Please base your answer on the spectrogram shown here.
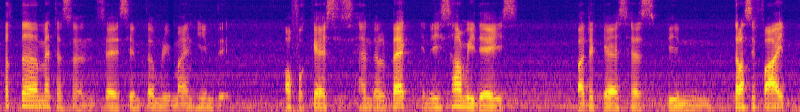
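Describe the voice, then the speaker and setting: A man's voice: lowish voice, normal speed, background noise. A man doing casual let's play commentary, stumbling as he reads text aloud and swearing freely. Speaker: gaming video host.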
